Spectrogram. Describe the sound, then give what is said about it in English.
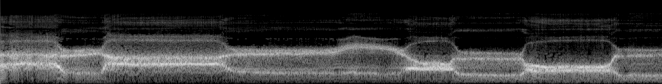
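A harsh, shrieking vocal growl made with the false vocal cords, higher up in the throat, sustained and loud, with rough raspy texture and abrupt pitch shifts between held tones, sounding almost animal-like. No speech. “So it's actually like higher up, it sounds like like shrieking, sounds like an animal.”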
